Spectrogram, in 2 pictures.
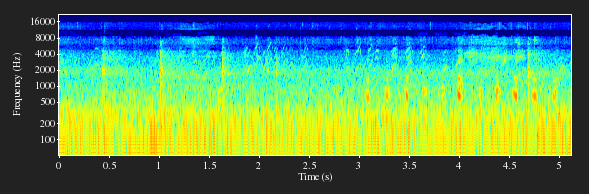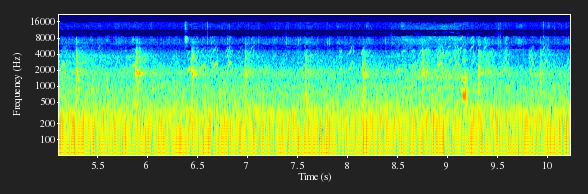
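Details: Greylag goose family from a flock, feeding on oatmeal outdoors: short nasal honks and quacking calls from several birds, scattered through the clip with a busy run in the middle, over a steady low rumble.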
